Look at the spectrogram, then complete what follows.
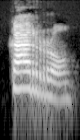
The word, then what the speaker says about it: carro: In Spanish, we actually let it touch. Like if I say carro, right? Listen, carro, which means car. If I say car, like pronounce using my R in Spanish, you would say car. Instead is car, right? The R, say it loud, car, and pay attention how your tongue goes up, car, and then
